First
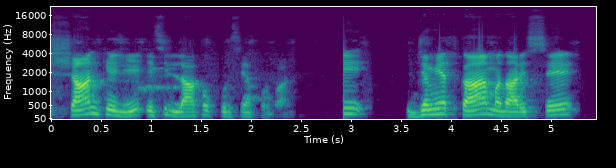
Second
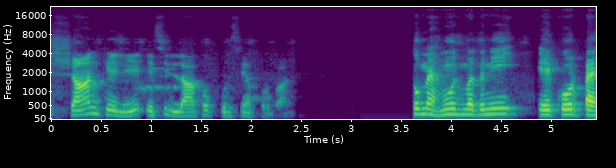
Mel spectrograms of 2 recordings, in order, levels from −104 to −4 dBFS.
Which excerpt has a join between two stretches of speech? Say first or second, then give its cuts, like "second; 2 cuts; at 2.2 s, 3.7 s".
first; 1 cut; at 2.9 s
